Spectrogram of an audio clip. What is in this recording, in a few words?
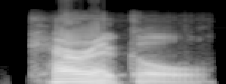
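"caracul", American English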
